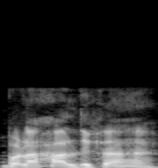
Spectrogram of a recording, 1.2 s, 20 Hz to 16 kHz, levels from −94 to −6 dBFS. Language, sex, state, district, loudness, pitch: Hindi, male, Bihar, Purnia, -16 LUFS, 120 Hz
